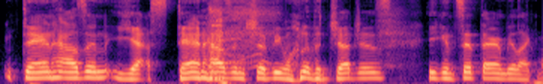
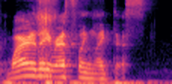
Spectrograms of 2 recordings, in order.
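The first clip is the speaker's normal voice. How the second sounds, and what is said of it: Danhausen impression. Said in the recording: “That's a really good Danhausen impression.”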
